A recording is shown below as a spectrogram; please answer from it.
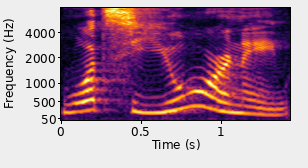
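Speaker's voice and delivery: What's your name very slow, your as or; slow correct model. Shown as a demonstration. Teacher correcting mistake with slow model phrase. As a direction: model the right phrase slowly. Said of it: "Não".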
